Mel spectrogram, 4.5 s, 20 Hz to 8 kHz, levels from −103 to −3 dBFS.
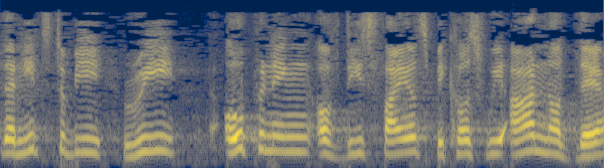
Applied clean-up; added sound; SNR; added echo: none; none; none; none.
